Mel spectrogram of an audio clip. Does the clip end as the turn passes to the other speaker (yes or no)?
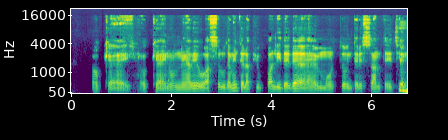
no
